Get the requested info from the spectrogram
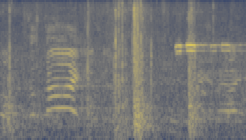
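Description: Outdoor football pitch sounds: a man's short shout, then two sharp knocks, the second near the end, and a short high steady whistle blast starting near the end, in keeping with a referee's whistle.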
